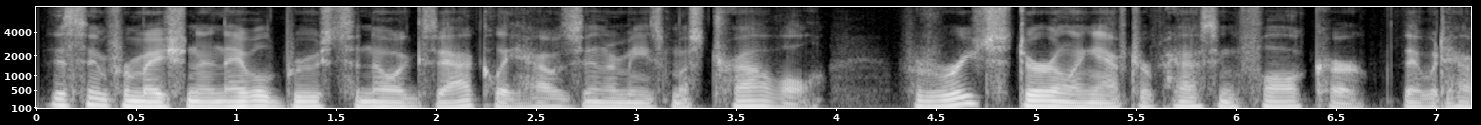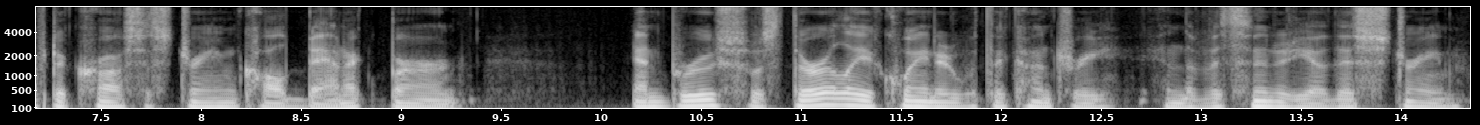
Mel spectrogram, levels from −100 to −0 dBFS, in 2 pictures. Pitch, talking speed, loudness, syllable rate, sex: 105 Hz, 180 wpm, -17 LUFS, 5.4 syllables/s, male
